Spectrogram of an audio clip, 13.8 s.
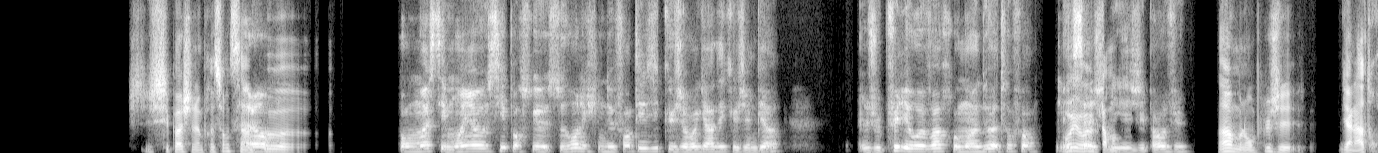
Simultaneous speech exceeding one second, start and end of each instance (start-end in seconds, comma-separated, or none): none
